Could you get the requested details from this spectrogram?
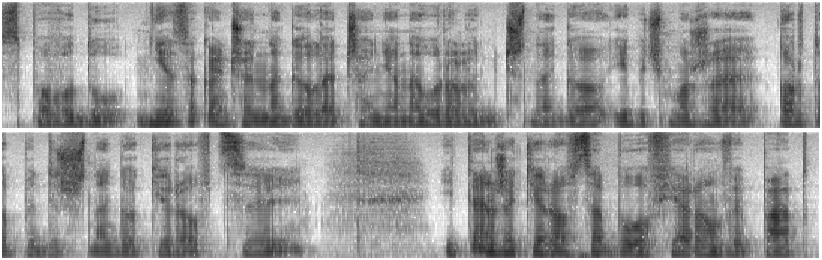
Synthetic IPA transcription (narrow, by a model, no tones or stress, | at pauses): spɔvɔd̪uɲɛzakɔɲt͡ʂɔnɛɡɔlɛt͡ʂɛɲanɛwɾɔlɔɡʲit͡ʂnɛɡɔʔibɘt͡ɕmɔʐɛɔɾt̪ɔpɛd̪ɘt͡ʂnɛɡɔkʲɛɾɔft̪sɘ | it̪ɛnʐɛkʲɛɾɔft̪sabɘwɔfʲjaɾɔ̃w̃vɘpat̪k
